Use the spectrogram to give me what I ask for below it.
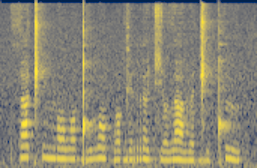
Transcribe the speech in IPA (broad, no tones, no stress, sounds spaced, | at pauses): θ a ǁʰ i ŋ ɔ β ɔ ɡ͡ǃ ɯ β ɔ ɡ͡b ɔ ɡ e r ə t͡ɕ ɤ ð a v ɛ ɡ͡ǁ i ǃʰ ɯ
